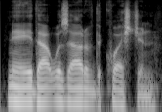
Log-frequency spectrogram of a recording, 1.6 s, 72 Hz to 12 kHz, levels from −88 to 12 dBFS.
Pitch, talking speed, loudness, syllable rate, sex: 100 Hz, 260 wpm, -16 LUFS, 5.5 syllables/s, male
